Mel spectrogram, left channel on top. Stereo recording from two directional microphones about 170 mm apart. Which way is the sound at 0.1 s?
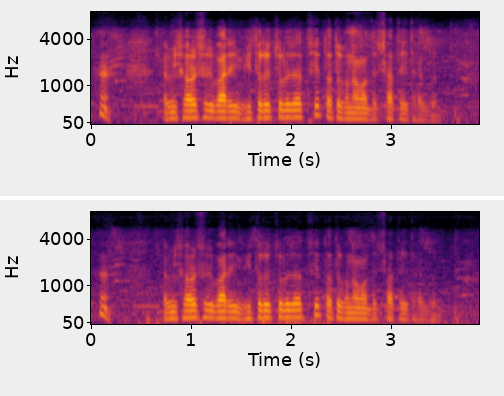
10° right (ahead or behind).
